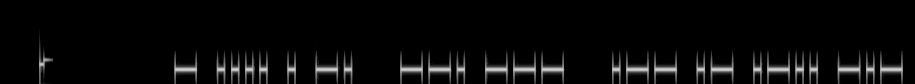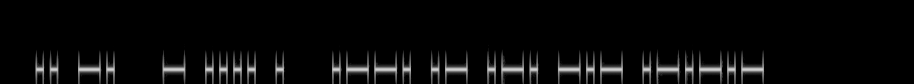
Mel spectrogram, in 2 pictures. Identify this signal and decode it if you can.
Morse code, heard as a keyed tone, about 17 wpm, 700 Hz. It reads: THEN GO WALK IN THE PARK.
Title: Sentences from Top 1300 Words 17wpm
